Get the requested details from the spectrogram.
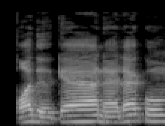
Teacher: قاف یہاں پہ حروف مستعلیہ میں سے ہے تو قاف کو یہاں پہ پر پڑھیں گے، دال حروف قلقلہ میں سے ہے تو دال کے اوپر قلقلہ کریں گے۔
